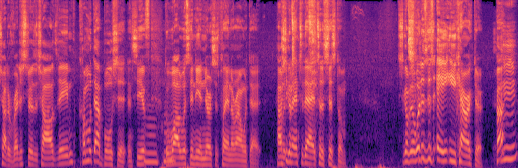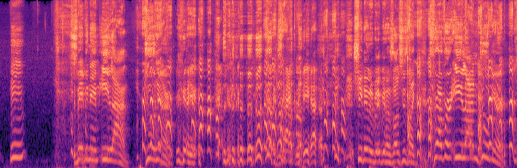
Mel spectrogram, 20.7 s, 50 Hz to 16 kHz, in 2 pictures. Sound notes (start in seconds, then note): 13.1 laughter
